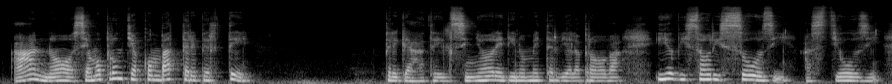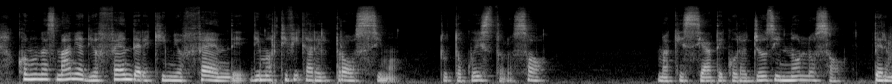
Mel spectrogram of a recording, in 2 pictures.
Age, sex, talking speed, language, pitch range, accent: 30-49, female, 150 wpm, Italian, 155-190 Hz, native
